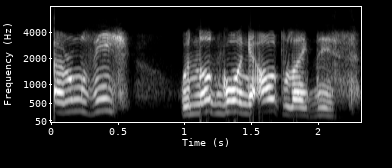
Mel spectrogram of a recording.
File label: round losing, fem; vo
